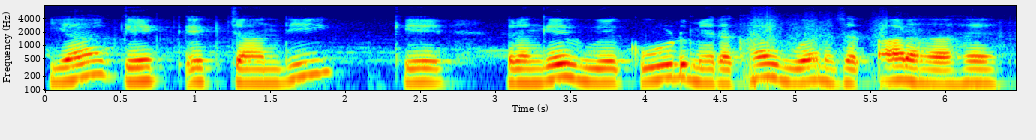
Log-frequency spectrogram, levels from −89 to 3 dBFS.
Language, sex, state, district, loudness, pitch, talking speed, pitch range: Hindi, male, Jharkhand, Ranchi, -16 LUFS, 155 Hz, 140 wpm, 145-180 Hz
